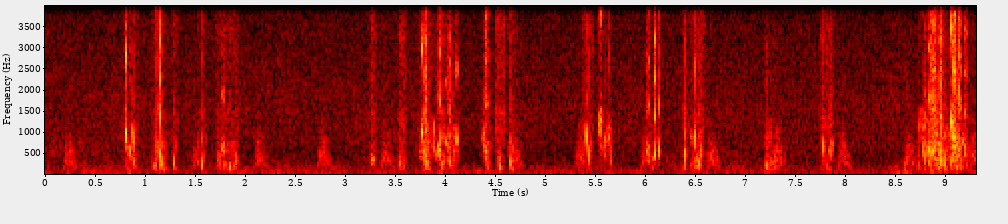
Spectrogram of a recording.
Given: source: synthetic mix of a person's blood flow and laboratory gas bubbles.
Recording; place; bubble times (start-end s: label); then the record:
Doppler ultrasound of blood flow; subclavian vein
0.78-0.93 s: bubbles
1.06-1.33 s: bubbles
1.53-1.61 s: bubbles
1.71-1.94 s: bubbles
3.25-3.32 s: bubbles
3.53-3.61 s: bubbles
3.71-4.14 s: bubbles
4.37-4.47 s: bubbles
4.50-4.59 s: bubbles
4.62-4.71 s: bubbles
5.36-5.48 s: bubbles
5.51-5.67 s: bubbles
6.00-6.17 s: bubbles
6.35-6.58 s: bubbles
7.17-7.35 s: bubbles
7.75-7.91 s: bubbles
8.71-9.26 s: bubbles
From the record:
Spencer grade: 3 (all of the cardiac periods contain showers or single bubble signals, but not dominating or overriding the cardiac motion signals); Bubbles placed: anywhere in the cardiac cycle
